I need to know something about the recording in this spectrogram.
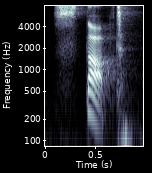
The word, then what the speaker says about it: stopped: Stopped. Stopped. Stopped. Terminaría en T ese sonido del ed.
